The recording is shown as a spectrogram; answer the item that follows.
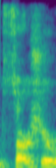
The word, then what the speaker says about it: Saoirse: Saoirse Ronan is, I think, is how they pronounce it. But then you look at her name, like that's not how that's spelled at all.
